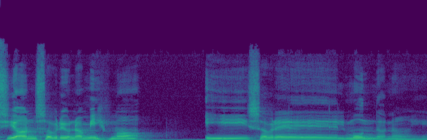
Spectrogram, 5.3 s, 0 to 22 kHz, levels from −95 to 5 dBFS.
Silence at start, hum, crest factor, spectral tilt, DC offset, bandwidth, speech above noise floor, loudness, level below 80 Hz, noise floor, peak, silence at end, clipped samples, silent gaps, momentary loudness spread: 0 s; none; 18 dB; -5 dB/octave; 0.4%; 15 kHz; 27 dB; -31 LUFS; -56 dBFS; -57 dBFS; -12 dBFS; 0 s; under 0.1%; none; 10 LU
